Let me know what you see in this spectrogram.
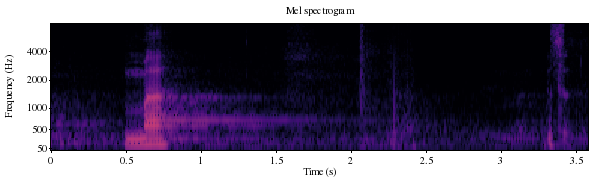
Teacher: quality okay so the meme is a quality that we call the quality of the sound comes through the nasal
